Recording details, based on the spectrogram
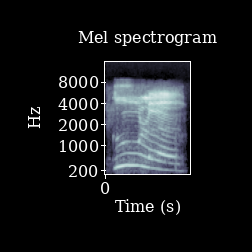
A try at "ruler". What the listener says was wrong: Biết sai cái âm nào mà cô sửa mãi không được không? Nào, phát âm lại cho cô nào. R. Ruler. Nó phát âm thế này nó thành ruler.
